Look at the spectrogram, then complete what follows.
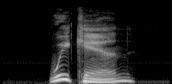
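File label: we can, male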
